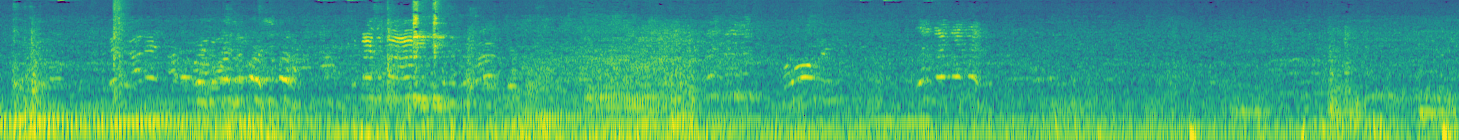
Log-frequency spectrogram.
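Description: A vehicle engine running steadily in street traffic, with people talking over it; the engine hum fades in the second half. A few sharp clicks sound near the start.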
